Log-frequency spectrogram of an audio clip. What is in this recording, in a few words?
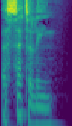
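"acetylene", British English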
